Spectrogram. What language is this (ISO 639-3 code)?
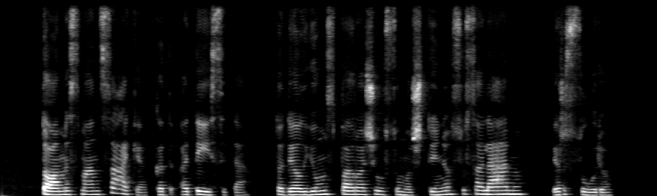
lit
